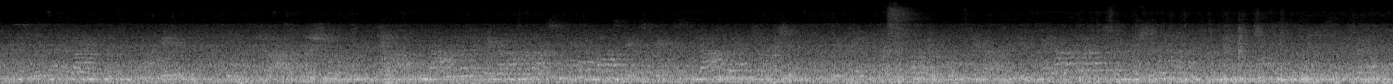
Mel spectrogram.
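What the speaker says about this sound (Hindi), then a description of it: "रेलवे स्टेशन पर अराइवल होता हुआ आम जनता की राजधानी राजेंद्र नगर टर्मिनल न्यू दिल्ली संपूर्ण क्रांति एक्सप्रेस।" Sampoorna Kranti Express, a Rajendra Nagar Terminal to New Delhi train, rolls into a railway station with a steady close rumble and rhythmic wheel clatter over the rails throughout, with faint voices in the background.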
